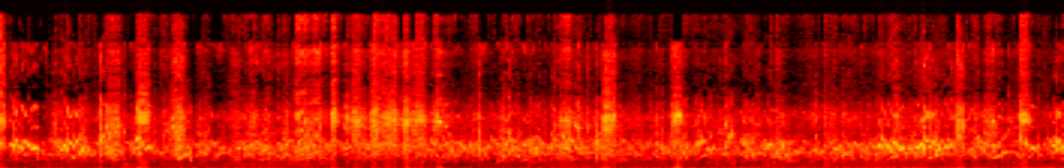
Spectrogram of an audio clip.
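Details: Pet budgerigars keep up busy, high-pitched warbling chatter, a steady blend of chirps, squeaks and short squawks, with brief sharp clicks standing out.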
